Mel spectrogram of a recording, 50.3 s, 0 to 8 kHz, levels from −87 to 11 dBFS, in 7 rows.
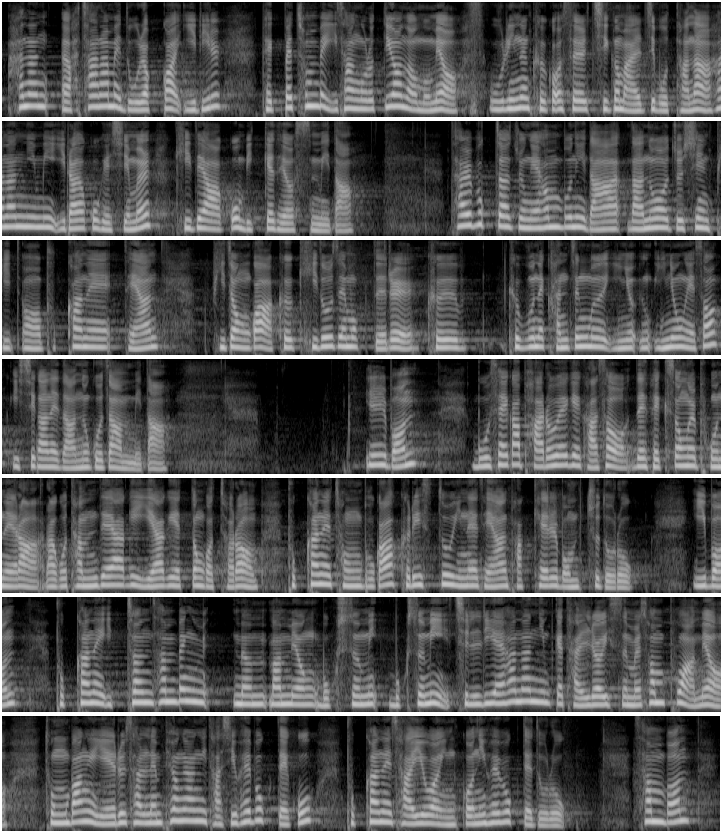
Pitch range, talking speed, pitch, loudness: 200-245 Hz, 260 characters per minute, 220 Hz, -18 LUFS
